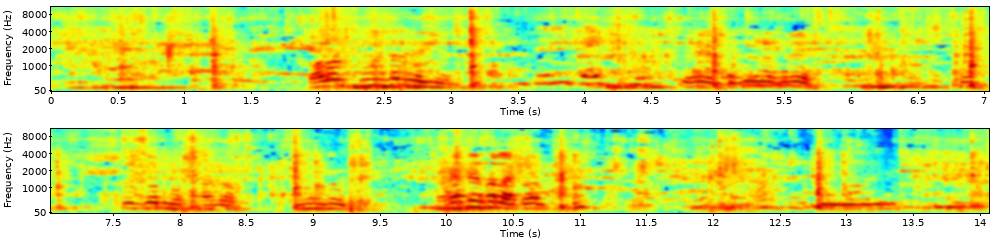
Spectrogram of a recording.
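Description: Water splashes from a hand pump into a metal pot.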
